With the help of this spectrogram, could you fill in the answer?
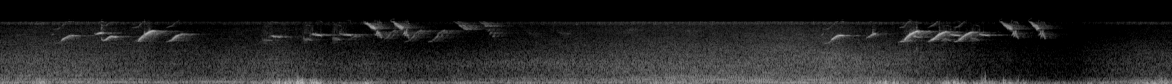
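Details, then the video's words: Double-collared seedeater (papa-capim) song from a comparison of the Peteleco and Desejo song styles: two bursts of fast, high twittering notes with quick slurred sweeps, around one and nine seconds in, over a low rumbling background. "Papa Capim Peteleco Vs Papa Capim Desejo"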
